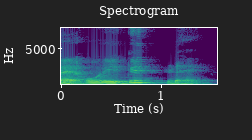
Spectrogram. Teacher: उत्क्षिप्त यानी फेंका हुआ, फेंका हुआ या जिसका उच्चारण झटके से हो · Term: उत्क्षिप्त वर्ण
